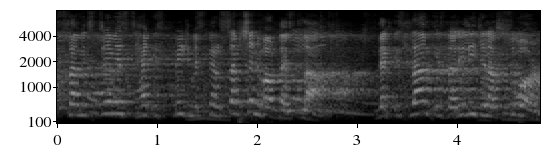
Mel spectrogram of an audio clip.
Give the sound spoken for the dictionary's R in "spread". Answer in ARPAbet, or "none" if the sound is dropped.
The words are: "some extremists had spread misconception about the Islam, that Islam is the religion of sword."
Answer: none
